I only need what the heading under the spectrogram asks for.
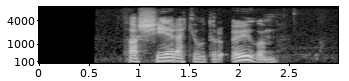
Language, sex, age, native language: Icelandic, male, 20-29, Icelandic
